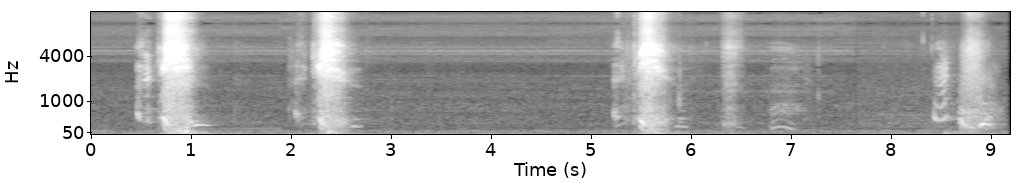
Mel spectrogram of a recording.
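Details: Person inducing sneezes by sniffing black pepper and then poking the nose with a twisted paper towel: four forceful sneezes in about nine seconds, each preceded by a quick rising inhalation, with quiet vocal sounds between.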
